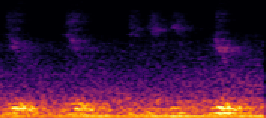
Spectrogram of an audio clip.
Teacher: your tongue gets very very close to the palette but still there is a little space that makes it some some sort of in between a vowel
